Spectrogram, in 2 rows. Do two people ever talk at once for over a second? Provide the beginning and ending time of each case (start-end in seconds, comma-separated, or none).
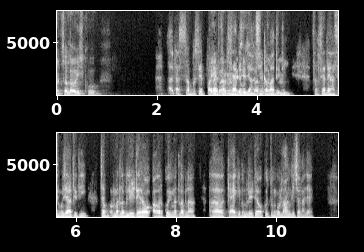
3.0-4.5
